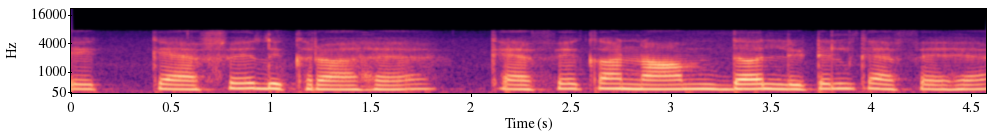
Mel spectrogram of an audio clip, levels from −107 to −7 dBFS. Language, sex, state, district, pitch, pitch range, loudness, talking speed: Hindi, female, Odisha, Sambalpur, 215 Hz, 205-230 Hz, -15 LUFS, 155 wpm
